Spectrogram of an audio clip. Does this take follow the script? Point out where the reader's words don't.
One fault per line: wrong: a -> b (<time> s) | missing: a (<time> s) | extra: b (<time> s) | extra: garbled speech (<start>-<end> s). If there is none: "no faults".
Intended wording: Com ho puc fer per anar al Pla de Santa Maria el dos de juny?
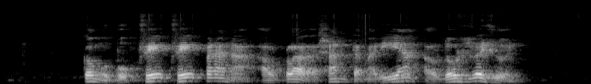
extra: fer (1.7 s)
